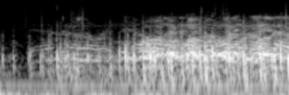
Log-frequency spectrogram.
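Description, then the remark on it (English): Several horses' hooves clip-clop in a quick, uneven trotting rhythm, steady, growing a little louder and busier partway through as the group moves along. Eight men on horseback ride toward their mounted leader in a wild, barren region along the Rio Grande. “When they had finished, each man jumped to the saddle and urged his horse toward their leader, already mounted and waiting.”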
